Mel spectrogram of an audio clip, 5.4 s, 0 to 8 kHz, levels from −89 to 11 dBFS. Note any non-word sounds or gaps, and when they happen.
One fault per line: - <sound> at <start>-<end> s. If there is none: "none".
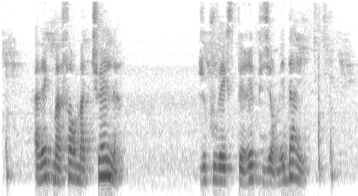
none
